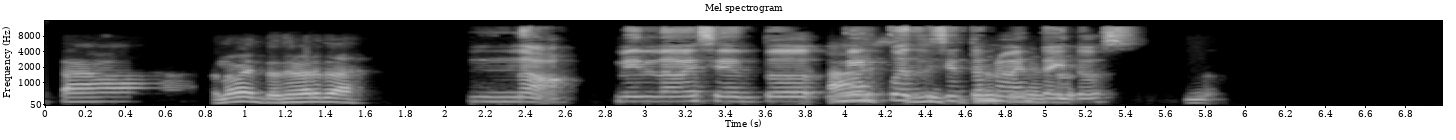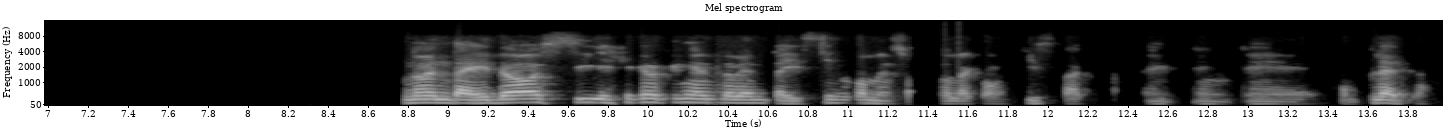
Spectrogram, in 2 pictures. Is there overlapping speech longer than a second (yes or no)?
yes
